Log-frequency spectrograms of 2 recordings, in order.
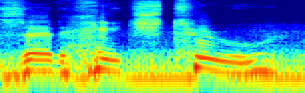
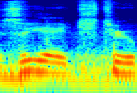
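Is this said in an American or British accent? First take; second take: British; American. First: It is said British-style, with H as 'haitch'. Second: It is said American-style, with H as 'aitch'. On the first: "All the British people call it" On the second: "whereas Americans would say"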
